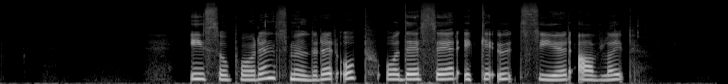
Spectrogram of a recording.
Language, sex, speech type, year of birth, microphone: Norwegian, female, read, 1987, Sennheiser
